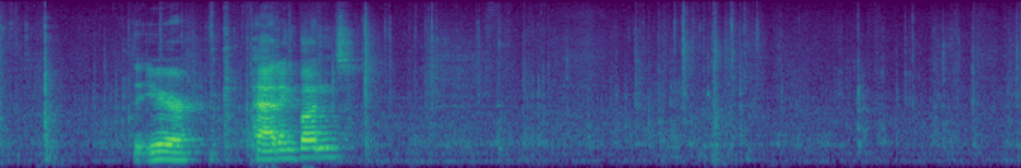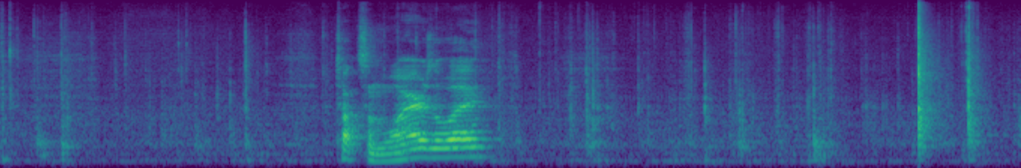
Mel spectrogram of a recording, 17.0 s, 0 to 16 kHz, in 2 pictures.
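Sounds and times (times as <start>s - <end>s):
soft rustling of padding: 0.0s - 17.0s.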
